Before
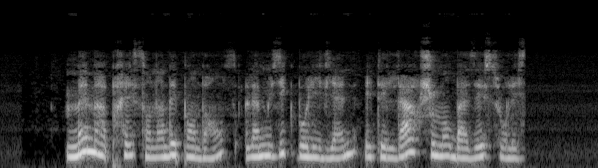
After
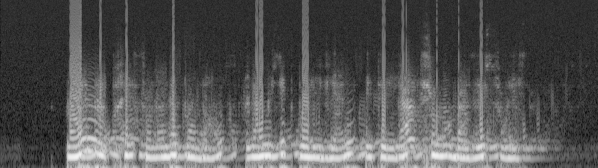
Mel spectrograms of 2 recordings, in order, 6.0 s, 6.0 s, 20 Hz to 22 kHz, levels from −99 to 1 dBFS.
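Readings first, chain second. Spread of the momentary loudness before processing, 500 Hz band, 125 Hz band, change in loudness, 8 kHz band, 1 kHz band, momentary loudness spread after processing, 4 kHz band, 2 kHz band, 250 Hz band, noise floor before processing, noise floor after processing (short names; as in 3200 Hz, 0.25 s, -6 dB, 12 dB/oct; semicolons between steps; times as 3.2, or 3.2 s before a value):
12 LU, +11.0 dB, +12.5 dB, +10.5 dB, n/a, +4.0 dB, 8 LU, +1.5 dB, +3.5 dB, +10.5 dB, -74 dBFS, -57 dBFS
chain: minimum comb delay 4.9 ms; LPF 2300 Hz 6 dB/oct; resonant low shelf 560 Hz +7.5 dB, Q 1.5; in parallel at -10 dB: wrapped overs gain 8.5 dB; on the sum: requantised 10-bit, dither triangular; on a send: delay with a stepping band-pass 0.142 s, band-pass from 320 Hz, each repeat 0.7 oct, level -8.5 dB; on the sum: gain +2 dB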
